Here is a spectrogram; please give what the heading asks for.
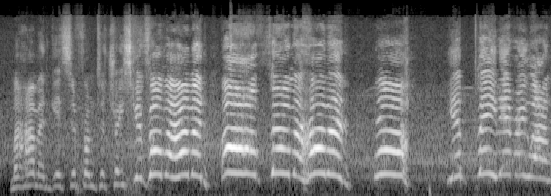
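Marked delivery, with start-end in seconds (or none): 1.3-5.5 high, loud, strained cheer; ecstatic yell. Real, not acted. Commentator screaming as Phil Muhammad beats everyone, ecstatic yell. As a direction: scream for the run as it happens.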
